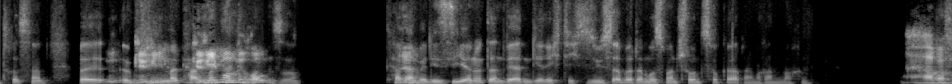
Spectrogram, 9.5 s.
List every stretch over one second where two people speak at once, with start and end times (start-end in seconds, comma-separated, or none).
1.0-2.8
